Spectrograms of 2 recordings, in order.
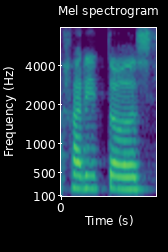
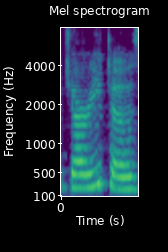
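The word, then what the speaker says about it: Jarritos: so that's really exciting I used to pronounce uh Haritos the white people way. Jaritos. I know. I mean, it if you are an American, it looks like jarriitos.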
